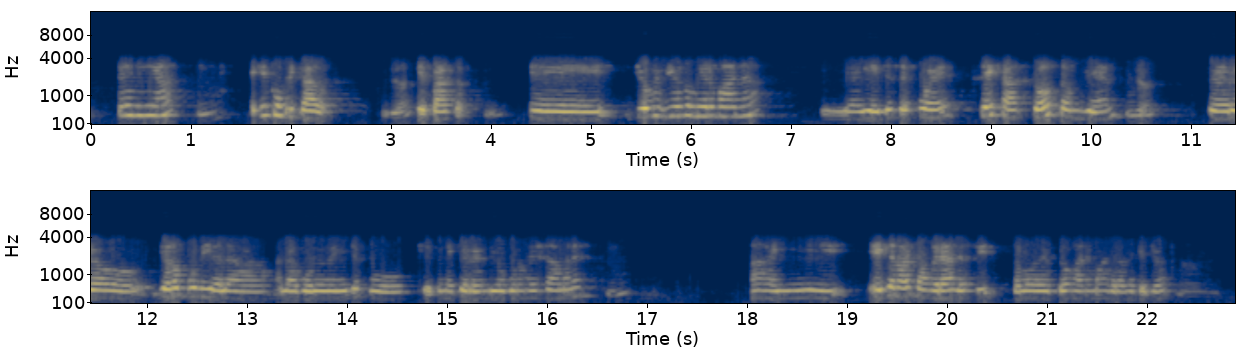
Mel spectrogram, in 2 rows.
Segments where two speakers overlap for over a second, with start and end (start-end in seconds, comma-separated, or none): none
